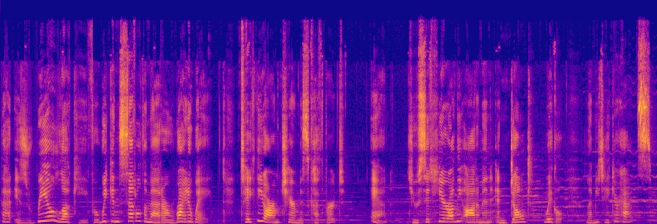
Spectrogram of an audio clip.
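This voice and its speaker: A woman's voice: high-pitched, expressive, moderate pace, a bit bright, soft background music. A woman playing a fussy, bustling, chatty small-town housewife who gushes and exclaims, in a dramatized storybook. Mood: bustling, excited. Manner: effusive, exclamatory, gushing. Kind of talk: dramatized audiobook acting.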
